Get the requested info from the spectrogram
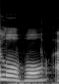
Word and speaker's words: Louisville: I say Louisville. In fact, when I first went to Purdue, I started saying Louisville to people because they didn't understand me. And I felt really kind of like an imposter saying Louisville. That's not how I pronounce it.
